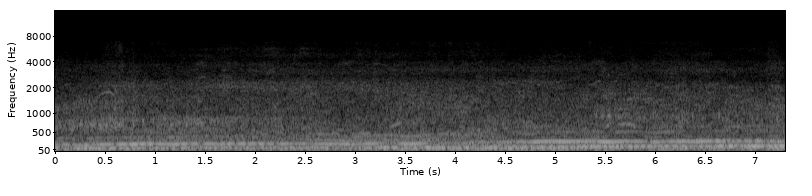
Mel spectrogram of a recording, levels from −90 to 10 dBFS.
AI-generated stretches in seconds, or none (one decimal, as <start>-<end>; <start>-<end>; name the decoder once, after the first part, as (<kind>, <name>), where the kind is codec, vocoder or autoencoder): 5.7-7.3 (codec, DAC)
